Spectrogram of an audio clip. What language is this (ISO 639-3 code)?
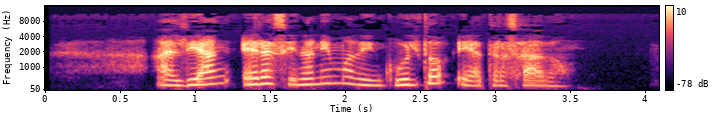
glg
